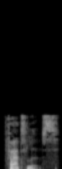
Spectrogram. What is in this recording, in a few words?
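"fatless", British English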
